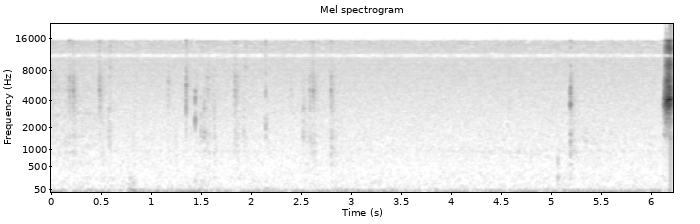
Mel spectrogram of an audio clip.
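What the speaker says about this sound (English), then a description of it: "Excuse the noise of my creaky keyboard." Someone types on a creaky computer keyboard, producing faint, sparse, irregular clicks and taps over a quiet room hum.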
